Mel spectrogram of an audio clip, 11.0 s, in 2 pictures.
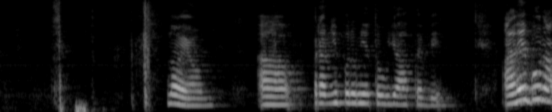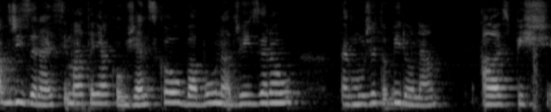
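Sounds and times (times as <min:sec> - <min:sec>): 
tarot cards being drawn and laid down: 0:00.4 - 0:01.6
speech: 0:01.7 - 0:11.0.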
